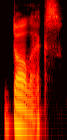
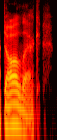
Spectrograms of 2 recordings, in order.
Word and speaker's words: Dalek: Okay, to be fair, Tom, the Brits invented Daleks and mispronounce the word. They say Dalek, but if you look how it's spelled, Dalek. It's a Dalek.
